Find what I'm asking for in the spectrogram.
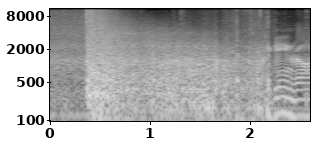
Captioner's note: gunshot fires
